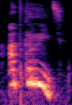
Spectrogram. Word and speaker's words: открыть: Открыть. Bagaimana kita membaca kata ini? Открыть. A. Kenapa? Karena penekanannya di sini pada huruf U. Karena itu O dibaca A. Terus открыть.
